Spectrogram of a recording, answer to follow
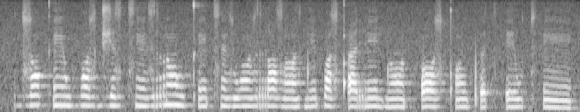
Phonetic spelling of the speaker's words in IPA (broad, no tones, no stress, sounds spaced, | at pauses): d͡z ɔ kʼ ẽ w b ɔ z d͡ʒ ə z t͡s ẽ z r ɔ̃ w kʼ ẽ t͡s ə̃ z w ɔ̃ z r ə zˤ ə̃ z d ẽ p ɒ z qʼ e r ẽ d ɔ̃ t͡sʼ ɔ z kʼ ɔ̃ w pʼ ə t͡sʼ e w t͡sʼ ẽ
